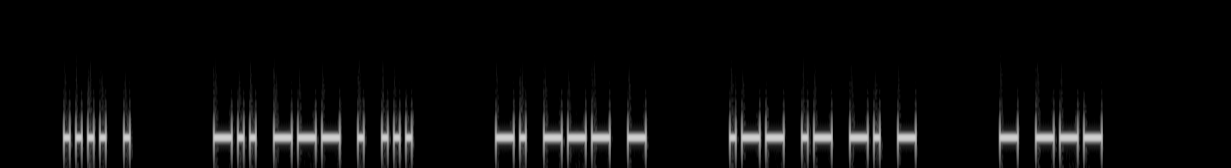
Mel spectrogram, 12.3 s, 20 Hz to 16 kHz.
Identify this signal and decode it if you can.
Morse code, heard as a keyed tone, about 20 wpm, 700 Hz. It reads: HE DOES NOT WANT TO
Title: 2x Word-Spacing - Sets of 5 Words - 20wpm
